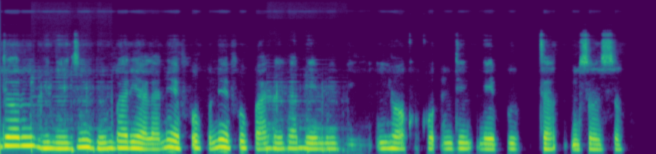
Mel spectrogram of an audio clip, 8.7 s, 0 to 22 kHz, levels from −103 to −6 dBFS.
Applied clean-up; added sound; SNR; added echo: neural mask model DeepFilterNet 3.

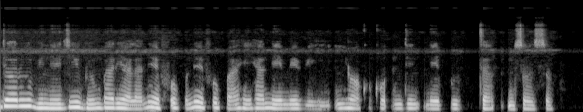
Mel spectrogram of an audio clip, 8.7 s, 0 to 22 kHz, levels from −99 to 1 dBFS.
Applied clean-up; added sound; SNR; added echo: none; none; none; none.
